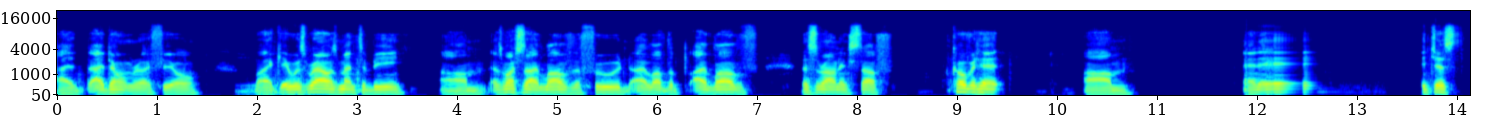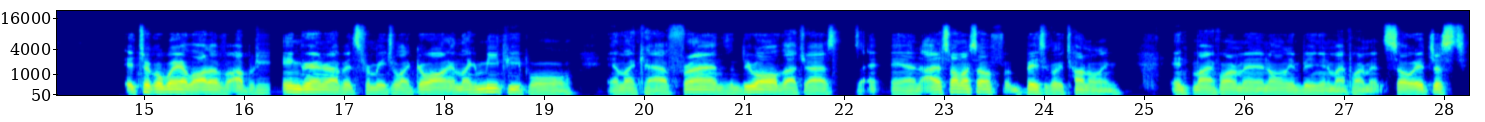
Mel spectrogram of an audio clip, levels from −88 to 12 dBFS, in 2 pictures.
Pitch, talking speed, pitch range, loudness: 105 Hz, 180 wpm, 95-115 Hz, -32 LUFS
